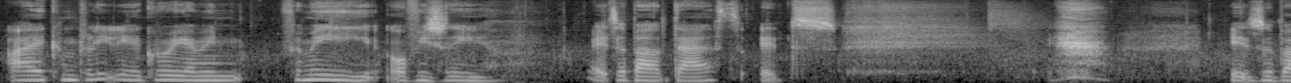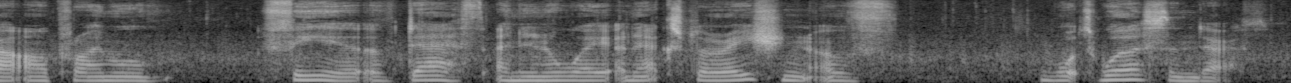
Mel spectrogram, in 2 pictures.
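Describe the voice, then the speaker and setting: A woman's voice: lowish voice, fairly even intonation, measured pace, darkish tone, slight background noise. A woman speaking reflectively as a panel guest, building her thought up in repeated phrases. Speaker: interview guest. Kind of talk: conversational, reflective panel discussion.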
